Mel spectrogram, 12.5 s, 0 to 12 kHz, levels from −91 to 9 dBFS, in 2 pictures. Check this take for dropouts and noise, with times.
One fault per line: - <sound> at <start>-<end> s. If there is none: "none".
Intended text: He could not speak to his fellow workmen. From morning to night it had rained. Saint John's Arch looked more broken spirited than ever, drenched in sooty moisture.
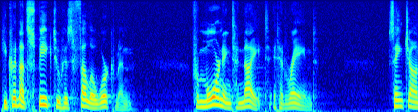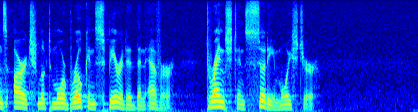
none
